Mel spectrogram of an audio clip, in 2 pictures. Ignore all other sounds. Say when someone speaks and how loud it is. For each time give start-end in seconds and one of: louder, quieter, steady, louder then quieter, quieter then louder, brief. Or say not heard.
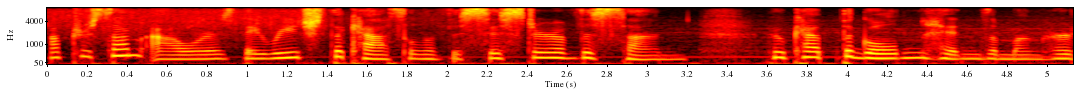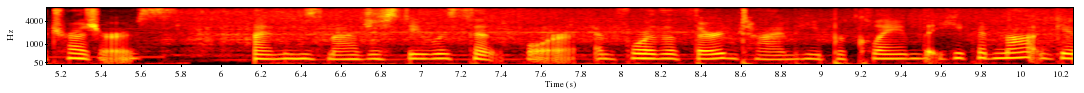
0.0-10.2 steady.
